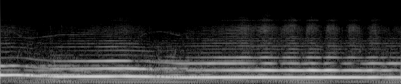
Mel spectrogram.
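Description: Bansuri bamboo flute music: one long breathy held note that slides down in pitch over the first two seconds and then holds steady. Underneath it a low drone sounds without change.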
